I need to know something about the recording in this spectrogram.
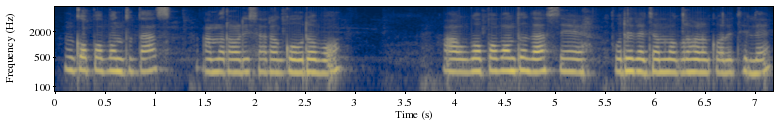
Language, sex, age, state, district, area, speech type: Odia, female, 30-45, Odisha, Koraput, urban, spontaneous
